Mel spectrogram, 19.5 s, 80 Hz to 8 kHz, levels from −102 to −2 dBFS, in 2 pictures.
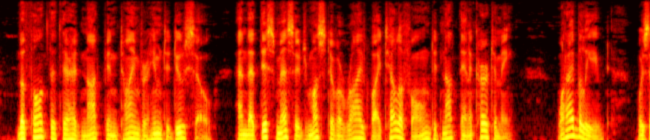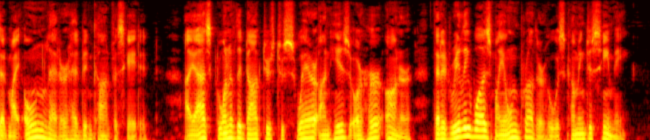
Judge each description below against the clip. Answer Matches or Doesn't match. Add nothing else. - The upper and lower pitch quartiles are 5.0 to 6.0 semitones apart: Matches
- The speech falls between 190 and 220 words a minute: Matches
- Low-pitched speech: Matches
